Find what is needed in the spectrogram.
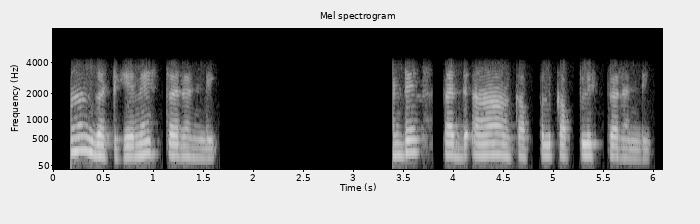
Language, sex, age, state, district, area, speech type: Telugu, female, 18-30, Andhra Pradesh, Eluru, rural, conversation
